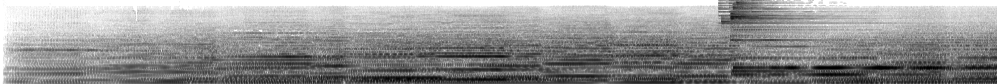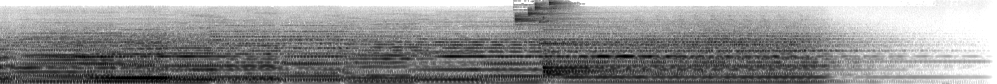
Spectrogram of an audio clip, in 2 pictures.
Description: Drama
